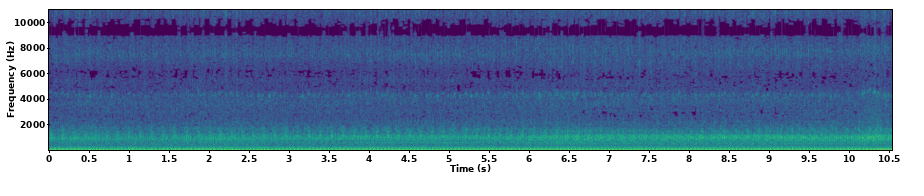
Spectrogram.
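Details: Detroit Diesel 6-71, started quickly on a cold morning despite a low battery: loud, steady low diesel rumble holding an even beat with no misses; healthy idle.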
